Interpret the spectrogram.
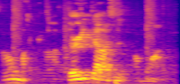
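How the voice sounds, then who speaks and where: Excitable young man hosting, echoey room. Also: lowish voice, fairly quick. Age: 20s. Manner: excitable, laughs often, lots of fillers. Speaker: host. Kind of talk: casual sit-down interview. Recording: echoey room with music behind.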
